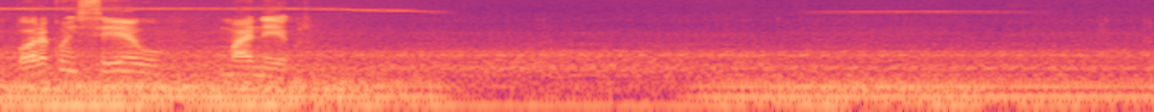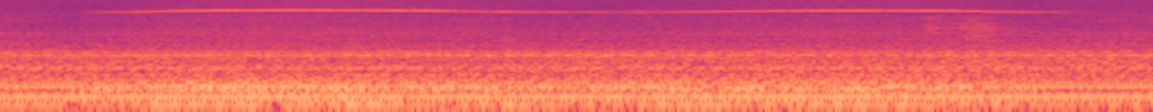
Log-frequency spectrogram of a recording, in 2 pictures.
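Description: A truck engine hums steadily, dipping briefly before rising again.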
